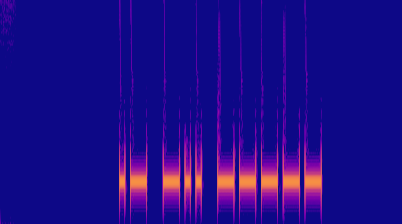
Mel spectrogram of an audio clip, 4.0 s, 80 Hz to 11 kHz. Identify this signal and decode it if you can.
Morse code, heard as a keyed tone, about 22 wpm, 700 Hz. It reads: AD0
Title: USA Call Sign Prefixes - Repeated 2x - 22wpm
